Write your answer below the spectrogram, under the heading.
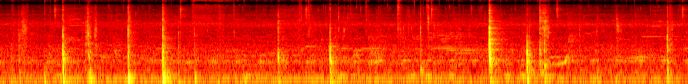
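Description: Plastic spatula knocking and scraping against a nonstick frying pan as it stirs and presses tomatoes and scrambled egg in their juice: about nine sharp taps scattered irregularly, the loudest about ten seconds in.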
